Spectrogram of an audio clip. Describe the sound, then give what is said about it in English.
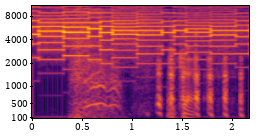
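An old phone's ringtone plays as a steady electronic tone with a warbling melodic line and short repeated notes toward the end. “can we find Melbourne's oldest phone? I want a phone ringtone similar to this.”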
